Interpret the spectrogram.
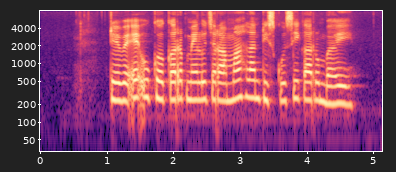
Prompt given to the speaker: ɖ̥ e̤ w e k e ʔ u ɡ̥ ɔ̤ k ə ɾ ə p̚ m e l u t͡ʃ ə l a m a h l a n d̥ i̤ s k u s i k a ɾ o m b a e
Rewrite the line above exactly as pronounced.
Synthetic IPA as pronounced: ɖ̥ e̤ w e ʔ e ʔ u ɡ̥ ɔ̤ k ə ɾ ə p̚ m e l u t͡ʃ ə ɾ a m a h l a n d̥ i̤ s k u s i k a ɾ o m b a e

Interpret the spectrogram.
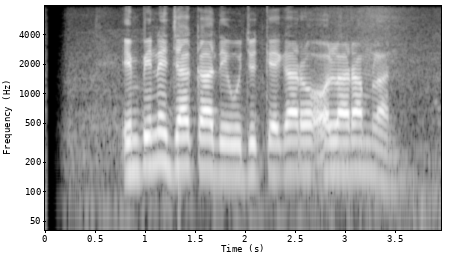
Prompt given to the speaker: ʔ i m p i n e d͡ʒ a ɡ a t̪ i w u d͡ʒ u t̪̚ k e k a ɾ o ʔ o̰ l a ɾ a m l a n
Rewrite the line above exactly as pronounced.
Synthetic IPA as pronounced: ʔ i m p i n e d͡ʒ a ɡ a d̪ i w u d͡ʒ u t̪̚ k e k a ɾ o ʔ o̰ l a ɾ a m l a n

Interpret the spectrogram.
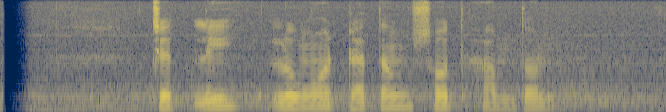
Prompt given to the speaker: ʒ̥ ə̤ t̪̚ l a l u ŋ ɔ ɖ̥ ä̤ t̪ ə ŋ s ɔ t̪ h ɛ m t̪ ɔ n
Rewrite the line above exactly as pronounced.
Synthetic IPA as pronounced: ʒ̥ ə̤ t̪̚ l i l u ŋ ɔ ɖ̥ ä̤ t̪ ə ŋ s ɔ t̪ h a m t̪ ɔ n

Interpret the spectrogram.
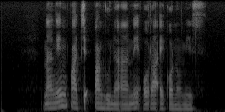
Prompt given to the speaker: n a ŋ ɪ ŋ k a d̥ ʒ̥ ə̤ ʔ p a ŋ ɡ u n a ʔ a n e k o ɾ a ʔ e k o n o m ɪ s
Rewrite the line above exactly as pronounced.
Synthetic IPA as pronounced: n a ŋ ɪ ŋ p a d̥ ʒ̥ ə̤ ʔ p a ŋ ɡ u n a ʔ a n e ʔ o ɾ a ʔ e k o n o m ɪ s

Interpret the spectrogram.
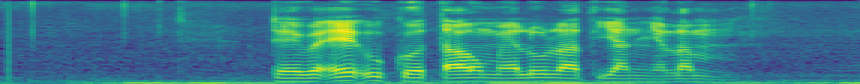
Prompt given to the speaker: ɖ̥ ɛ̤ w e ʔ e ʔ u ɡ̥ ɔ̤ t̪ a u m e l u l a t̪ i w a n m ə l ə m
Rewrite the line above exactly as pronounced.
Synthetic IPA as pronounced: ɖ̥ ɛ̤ w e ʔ e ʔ u ɡ̥ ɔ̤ t̪ a u m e l u l a t̪ i a n ɲ ə l ə m

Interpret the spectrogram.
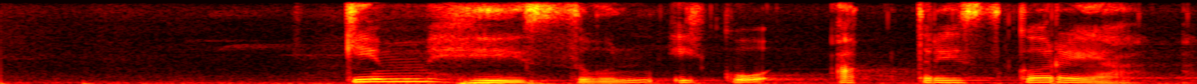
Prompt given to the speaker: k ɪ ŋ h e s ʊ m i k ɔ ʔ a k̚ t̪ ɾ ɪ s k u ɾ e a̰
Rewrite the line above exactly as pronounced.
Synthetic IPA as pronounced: k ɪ m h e s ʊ n i k u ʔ a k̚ t̪ ɾ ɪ s k o ɾ e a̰

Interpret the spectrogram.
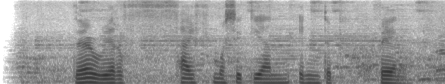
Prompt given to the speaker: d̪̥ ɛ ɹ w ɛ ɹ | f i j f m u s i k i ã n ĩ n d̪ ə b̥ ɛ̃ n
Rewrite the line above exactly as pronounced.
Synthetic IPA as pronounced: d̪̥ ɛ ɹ w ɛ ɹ | f a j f m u s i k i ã n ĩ n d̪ ə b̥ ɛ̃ n

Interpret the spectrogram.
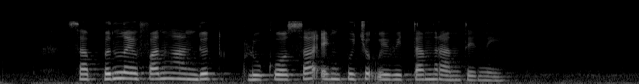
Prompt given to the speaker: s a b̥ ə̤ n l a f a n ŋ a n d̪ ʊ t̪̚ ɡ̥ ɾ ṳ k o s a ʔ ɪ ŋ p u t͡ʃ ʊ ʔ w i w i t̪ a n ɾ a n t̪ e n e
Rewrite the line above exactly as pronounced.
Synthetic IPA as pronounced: s a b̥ ə̤ n l e f a n ŋ a n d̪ ʊ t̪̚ ɡ̥ l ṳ k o s a ʔ ɪ ŋ p u t͡ʃ ʊ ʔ w i w i t̪ a n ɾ a n t̪ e n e

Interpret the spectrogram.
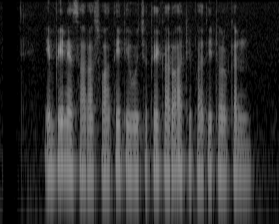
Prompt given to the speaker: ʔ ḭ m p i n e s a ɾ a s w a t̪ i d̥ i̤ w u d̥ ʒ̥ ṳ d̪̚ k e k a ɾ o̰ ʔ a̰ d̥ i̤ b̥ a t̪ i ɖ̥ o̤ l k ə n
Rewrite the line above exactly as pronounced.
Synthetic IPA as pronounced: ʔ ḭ m p i n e s a ɾ a s w a t̪ i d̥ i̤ w u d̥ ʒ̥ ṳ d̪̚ k e k a ɾ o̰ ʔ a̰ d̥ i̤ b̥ a t̪ i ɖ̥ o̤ l k ə n

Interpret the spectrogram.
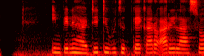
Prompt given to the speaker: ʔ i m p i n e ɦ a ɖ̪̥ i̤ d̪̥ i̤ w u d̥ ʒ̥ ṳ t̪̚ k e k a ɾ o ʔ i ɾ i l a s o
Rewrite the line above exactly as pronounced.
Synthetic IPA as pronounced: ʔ i m p i n e ɦ a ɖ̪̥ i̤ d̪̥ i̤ w u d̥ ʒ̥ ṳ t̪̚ k e k a ɾ o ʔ a ɾ i l a s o

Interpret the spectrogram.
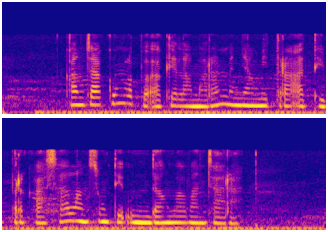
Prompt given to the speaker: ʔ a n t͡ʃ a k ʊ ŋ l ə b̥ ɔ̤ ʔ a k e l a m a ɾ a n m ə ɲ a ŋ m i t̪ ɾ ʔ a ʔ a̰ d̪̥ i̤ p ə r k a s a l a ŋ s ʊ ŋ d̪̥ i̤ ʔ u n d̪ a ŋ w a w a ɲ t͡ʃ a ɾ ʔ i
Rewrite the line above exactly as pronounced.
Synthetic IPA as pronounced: k a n t͡ʃ a k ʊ ŋ l ə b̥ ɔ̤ ʔ a k e l a m a ɾ a n m ə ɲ a ŋ m i t̪ ɾ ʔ a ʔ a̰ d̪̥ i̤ p ə r k a s a l a ŋ s ʊ ŋ d̪̥ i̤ ʔ u n d̪ a ŋ w a w a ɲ t͡ʃ a ɾ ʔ a

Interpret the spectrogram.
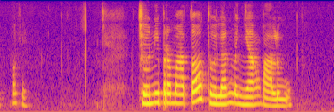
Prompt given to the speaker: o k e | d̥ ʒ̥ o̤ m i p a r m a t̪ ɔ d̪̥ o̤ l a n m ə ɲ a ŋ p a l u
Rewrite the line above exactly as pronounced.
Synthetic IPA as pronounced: o k e | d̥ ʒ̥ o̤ n i p ə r m a t̪ ɔ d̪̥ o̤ l a n m ə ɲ a ŋ p a l u

